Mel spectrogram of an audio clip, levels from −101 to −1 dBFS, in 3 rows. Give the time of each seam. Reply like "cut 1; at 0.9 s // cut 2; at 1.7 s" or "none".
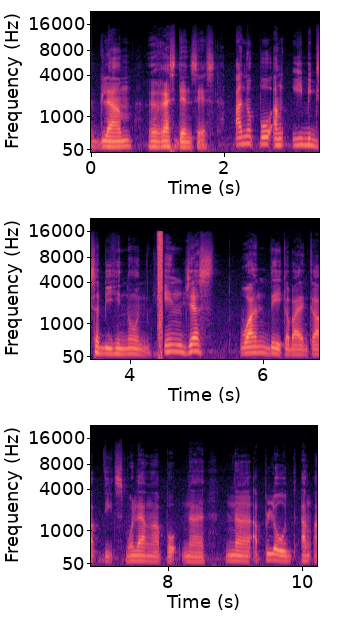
cut 1; at 4.3 s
